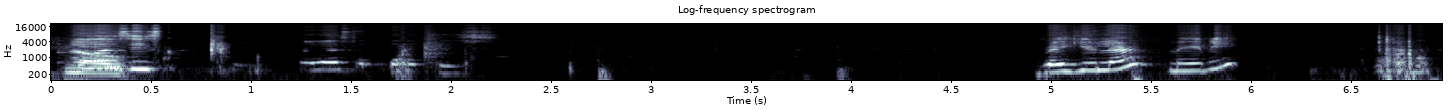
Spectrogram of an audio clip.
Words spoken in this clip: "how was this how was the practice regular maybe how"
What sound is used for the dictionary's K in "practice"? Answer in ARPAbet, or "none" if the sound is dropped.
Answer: none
